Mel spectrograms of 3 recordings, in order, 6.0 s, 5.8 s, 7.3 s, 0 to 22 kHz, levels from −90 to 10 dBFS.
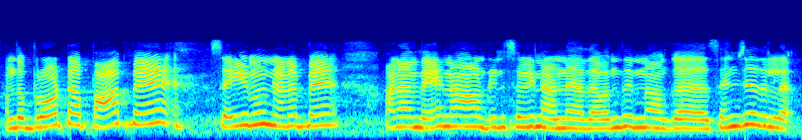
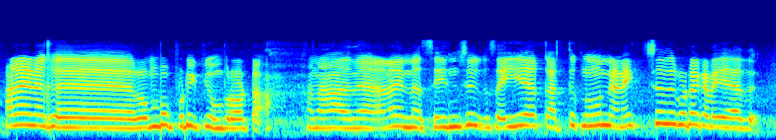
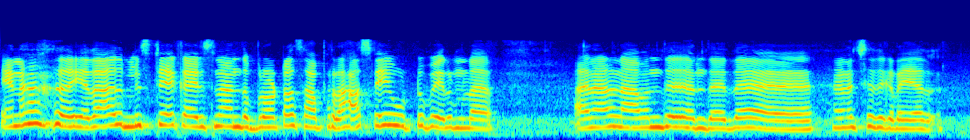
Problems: none marked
